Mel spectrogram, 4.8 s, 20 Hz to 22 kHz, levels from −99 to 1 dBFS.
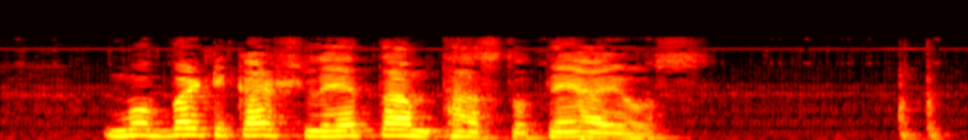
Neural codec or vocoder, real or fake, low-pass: none; real; 7.2 kHz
